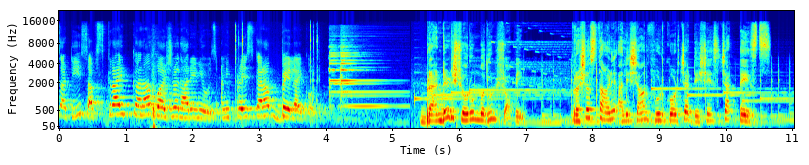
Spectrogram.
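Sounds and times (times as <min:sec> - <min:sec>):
bell ding: 0:04.0 - 0:09.7.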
